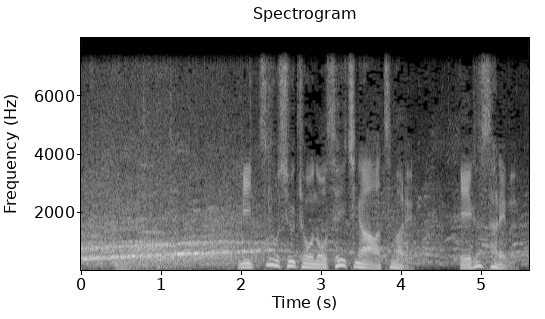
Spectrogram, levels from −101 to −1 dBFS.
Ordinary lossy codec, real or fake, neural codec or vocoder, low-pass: none; real; none; 7.2 kHz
